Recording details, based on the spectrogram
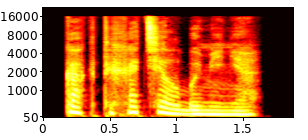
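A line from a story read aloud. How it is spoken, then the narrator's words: Cautious, soft, tender question. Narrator (Russian): осторожно спросила, стараясь, чтобы голос звучал мягко и нежно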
